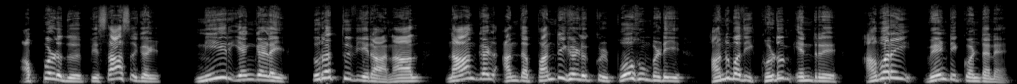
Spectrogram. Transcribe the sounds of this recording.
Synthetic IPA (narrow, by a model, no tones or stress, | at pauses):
ʔɐ̰pːɔɻɯðɯpɪsaːsɯɣɐɭ | niːɾɛŋɡɐɭɐɪ | t̪ʊrɐt̪ːɯʋiːɾa̰ːnaːl | naːŋɡɐɭɐnd̪ɐpːɐndrɪɣɐɭɯkːɯɭpoːɣɯmbɐɽi | ɐnɯmɐðikːɔɽɯmʔɛndrɯ | ʔɐʋɐɾɐɪʋeːɳɖɪkːɔɳɖɐnɐ̰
